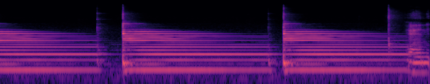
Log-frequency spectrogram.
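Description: The fourth string of a guitar, tuned to D sharp, is plucked repeatedly, each bright attack ringing and fading for a couple of seconds, close and alone, no voices.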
